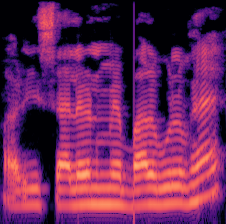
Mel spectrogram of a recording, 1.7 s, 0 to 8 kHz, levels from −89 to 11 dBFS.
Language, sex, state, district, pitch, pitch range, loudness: Hindi, male, Bihar, Sitamarhi, 175 Hz, 170-185 Hz, -13 LUFS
